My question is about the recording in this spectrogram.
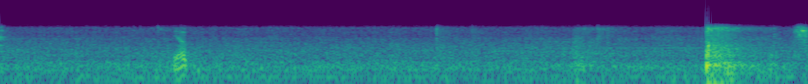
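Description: A person landing from a jump off a balcony railing: one sudden loud impact near the end, followed by a short burst of noise. Before it, only steady background noise and a brief spoken 'yep'.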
